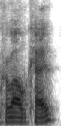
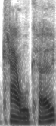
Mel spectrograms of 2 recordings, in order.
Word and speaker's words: Carolco: Well, we've got Mario Casar involved, who produced Terminator 2, Rambo films, Cliffhanger from Carolco, or Carolco, depending on how you like to pronounce it.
